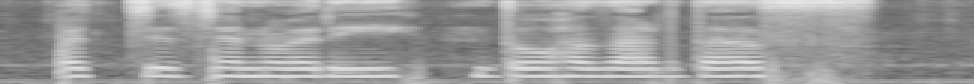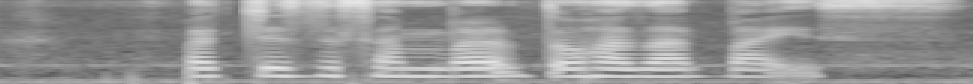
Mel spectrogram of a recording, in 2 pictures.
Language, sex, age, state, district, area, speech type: Urdu, male, 18-30, Delhi, Central Delhi, urban, spontaneous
